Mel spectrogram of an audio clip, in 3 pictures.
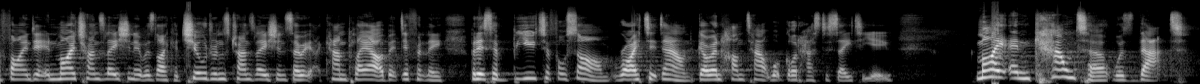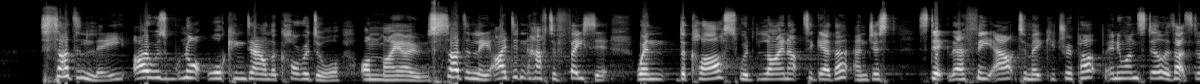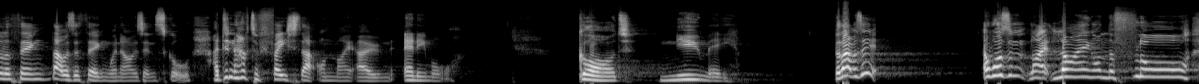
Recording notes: Onelife Conference 2023.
